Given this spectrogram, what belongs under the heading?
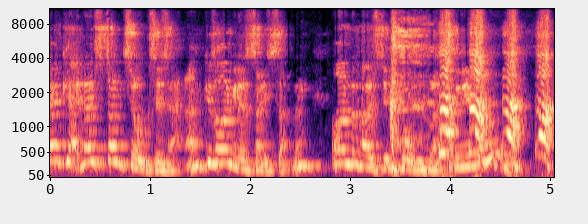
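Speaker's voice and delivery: high, sing-song, swooping voice with a lisp. Showing a joke written for the impression: Piers Morgan voice. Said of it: "I was doing a bit of Piers Morgan".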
